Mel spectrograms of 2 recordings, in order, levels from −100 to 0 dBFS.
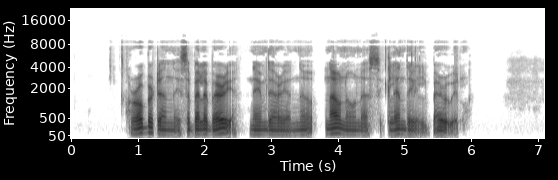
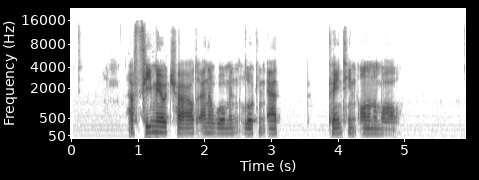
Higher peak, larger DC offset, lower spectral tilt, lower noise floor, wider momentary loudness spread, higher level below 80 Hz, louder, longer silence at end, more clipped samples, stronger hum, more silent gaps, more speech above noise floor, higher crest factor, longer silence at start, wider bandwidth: first, -2 dBFS vs -8 dBFS; neither; first, -5 dB/octave vs -3 dB/octave; about the same, -87 dBFS vs -85 dBFS; about the same, 10 LU vs 11 LU; first, -58 dBFS vs -74 dBFS; first, -24 LUFS vs -30 LUFS; first, 1.3 s vs 1.05 s; neither; neither; neither; first, 63 dB vs 54 dB; about the same, 24 dB vs 24 dB; about the same, 0.75 s vs 0.85 s; second, 9.4 kHz vs 14 kHz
